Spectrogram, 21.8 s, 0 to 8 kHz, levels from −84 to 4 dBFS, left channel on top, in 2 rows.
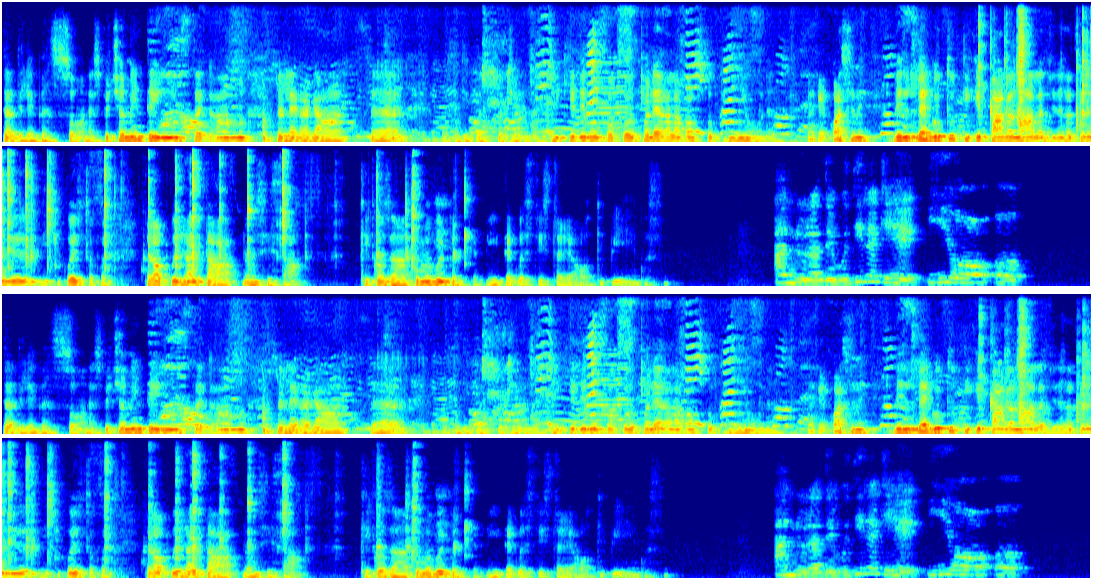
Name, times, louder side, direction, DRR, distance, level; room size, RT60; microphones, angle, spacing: voice 1, 0.0-4.0 4.4-7.8 8.0-11.8 12.3-13.9 14.5-15.5 15.7-17.3, left 2 dB, 75° left, 1.1 m, -21 dB
sound 1, 1.5-10.5, equal, ahead, 0.8 m, -33 dB
sound 2, 9.8-10.2 10.6-11.4 11.7-13.4 13.6-13.9 14.2-14.3 14.5-14.7 14.9-15.0 15.4-15.5, left 5 dB, 45° left, 1.6 m, -28 dB
voice 2, 18.6-21.0, left 3 dB, 30° left, 1.6 m, -35 dB
5.7 x 3.8 x 5.2 m
head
